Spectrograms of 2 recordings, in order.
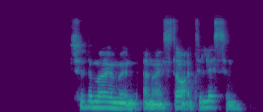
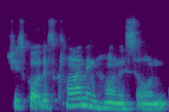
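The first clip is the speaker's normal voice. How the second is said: ordinary delivery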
